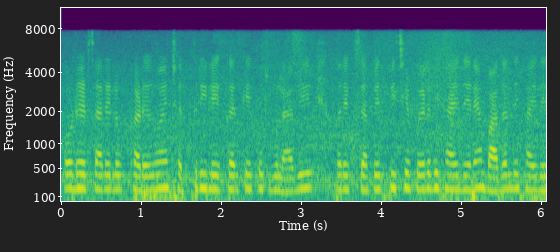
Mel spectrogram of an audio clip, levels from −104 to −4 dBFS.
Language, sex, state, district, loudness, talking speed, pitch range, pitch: Hindi, female, Chhattisgarh, Balrampur, -16 LUFS, 255 wpm, 190-205 Hz, 195 Hz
